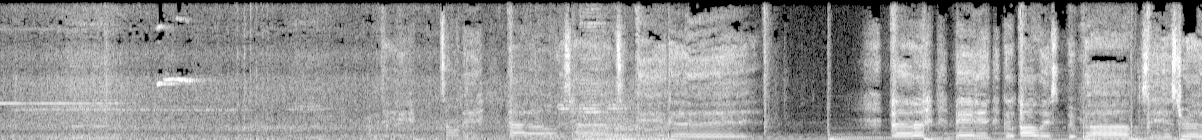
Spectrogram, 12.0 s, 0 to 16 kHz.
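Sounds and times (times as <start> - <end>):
motorcycles passing: 0.0 - 7.0
street traffic rumble: 0.0 - 7.2.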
